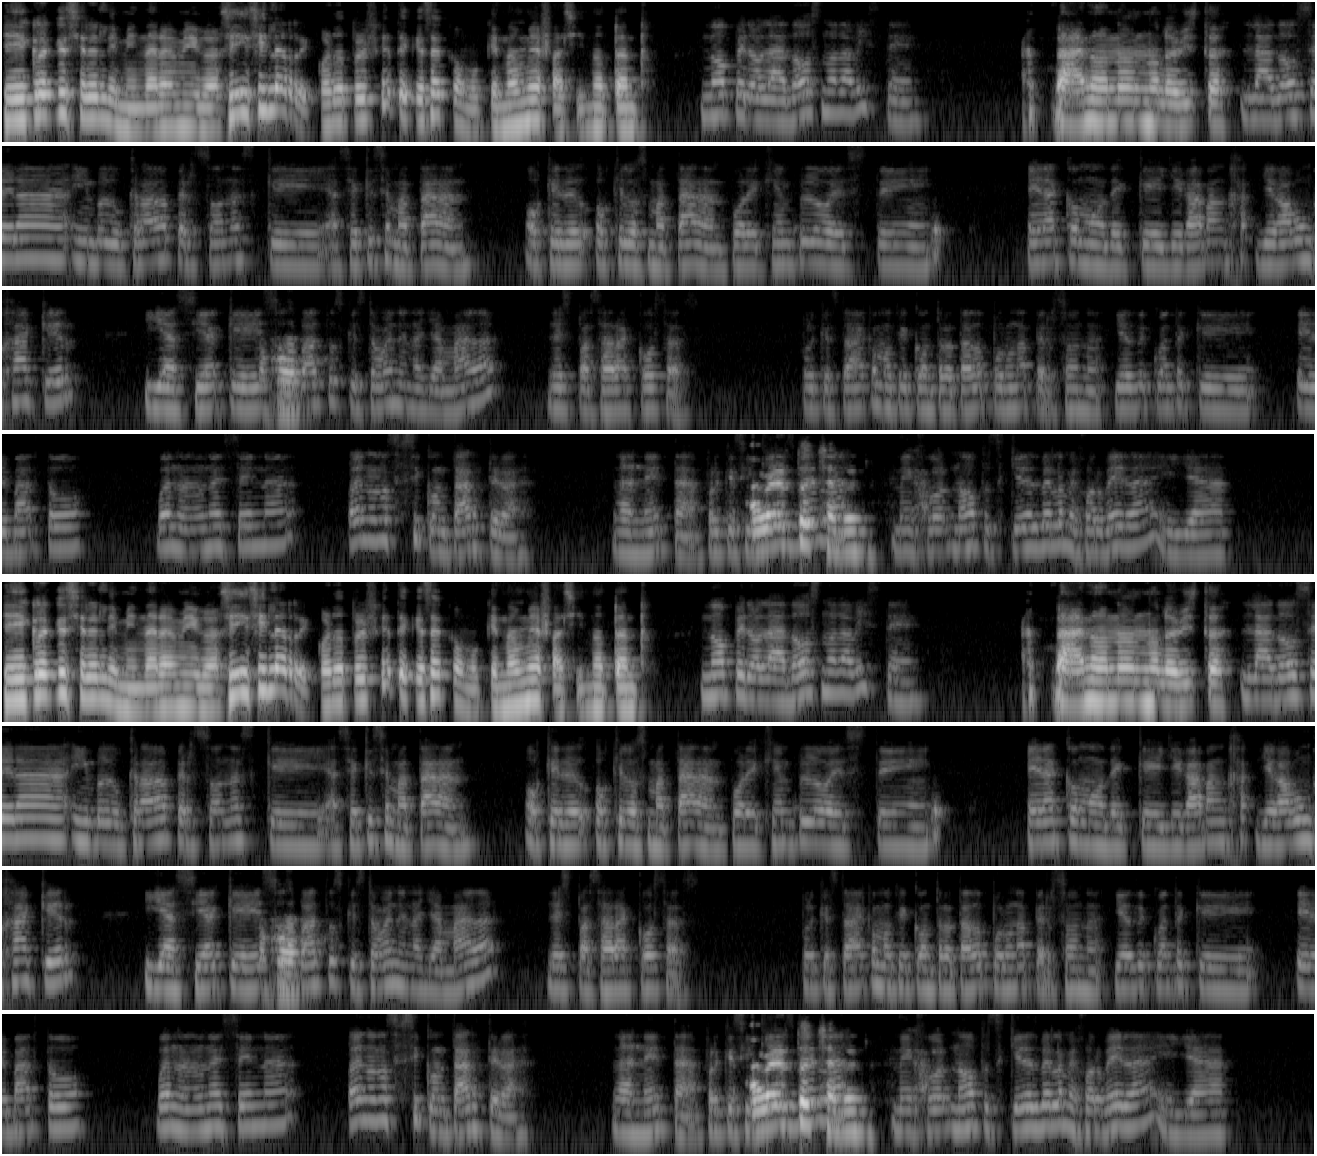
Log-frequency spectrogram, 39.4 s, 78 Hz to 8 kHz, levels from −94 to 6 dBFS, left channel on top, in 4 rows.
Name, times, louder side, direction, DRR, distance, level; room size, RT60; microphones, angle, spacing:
voice 1, 0.0-4.8 7.6-9.2 21.7-21.9 35.1-36.0, right 3 dB, 15° right, 0.3 m, -29 dB
voice 2, 5.2-6.9 9.3-13.4 13.8-16.8 17.5-20.2 20.8-23.4 23.8-24.8 25.7-29.1 29.4-30.1 30.7-31.7 32.1-33.5 34.1-35.9 36.2-38.7, right 2 dB, 55° right, 1.4 m, -45 dB
5.4 x 3.9 x 4.6 m
head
